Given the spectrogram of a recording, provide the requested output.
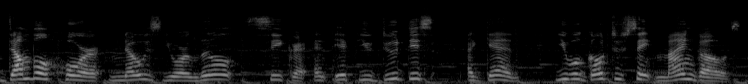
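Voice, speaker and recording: Woman, bright and slow-paced, jokey co-host doing mock-dramatic readings with casual swearing, light music behind. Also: mid-range voice. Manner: jokey, profane, halting over misspellings. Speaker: co-host reading fanfiction aloud and critiquing it.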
